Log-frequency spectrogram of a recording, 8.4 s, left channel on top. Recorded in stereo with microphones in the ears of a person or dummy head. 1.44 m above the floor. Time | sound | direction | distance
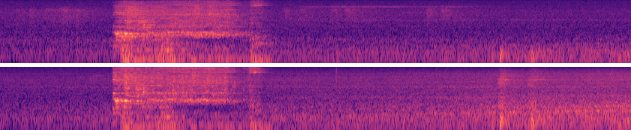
1.5 | a toilet flushing | 50° right (ahead or behind) | 1.1 m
